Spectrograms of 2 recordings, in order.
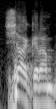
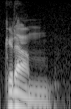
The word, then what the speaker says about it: Shacram: En la actualidad, Chakram, ¿así lo pronuncio bien o...? – Chakram, perfecto. Sí, sí. – Claro, cual. Porque lleva SH... – Kram. – Kram, exactamente.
